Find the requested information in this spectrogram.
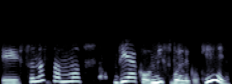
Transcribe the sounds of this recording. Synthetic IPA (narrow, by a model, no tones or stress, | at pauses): esunʌsamːʌd̪ijakomisbolekoki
